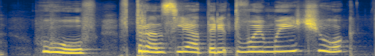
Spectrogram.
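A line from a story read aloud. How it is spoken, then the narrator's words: Sobbing. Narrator (Russian): всхлипнул лагартианин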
